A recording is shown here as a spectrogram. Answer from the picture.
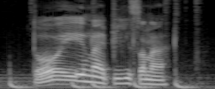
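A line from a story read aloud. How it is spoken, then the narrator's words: Mumbling. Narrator (Russian): пробормотал староста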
